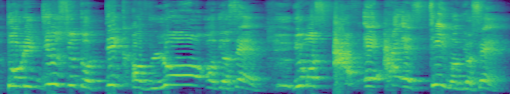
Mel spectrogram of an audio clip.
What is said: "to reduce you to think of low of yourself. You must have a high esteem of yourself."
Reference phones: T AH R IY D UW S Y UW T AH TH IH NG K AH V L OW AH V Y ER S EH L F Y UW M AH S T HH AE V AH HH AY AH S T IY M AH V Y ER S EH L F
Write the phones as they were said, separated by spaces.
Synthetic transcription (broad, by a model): T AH R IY D UW S Y UW T AH T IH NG K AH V L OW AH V Y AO S EH L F Y UW M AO S T HH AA V AH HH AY AH S T IY M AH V Y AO S EH L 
